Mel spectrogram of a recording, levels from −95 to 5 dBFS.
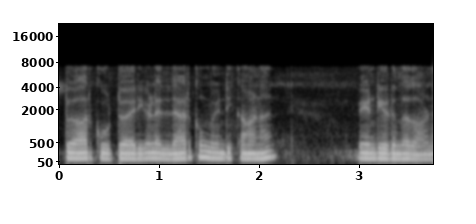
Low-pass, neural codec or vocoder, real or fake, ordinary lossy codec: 7.2 kHz; codec, 16 kHz, 2 kbps, X-Codec, HuBERT features, trained on LibriSpeech; fake; none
